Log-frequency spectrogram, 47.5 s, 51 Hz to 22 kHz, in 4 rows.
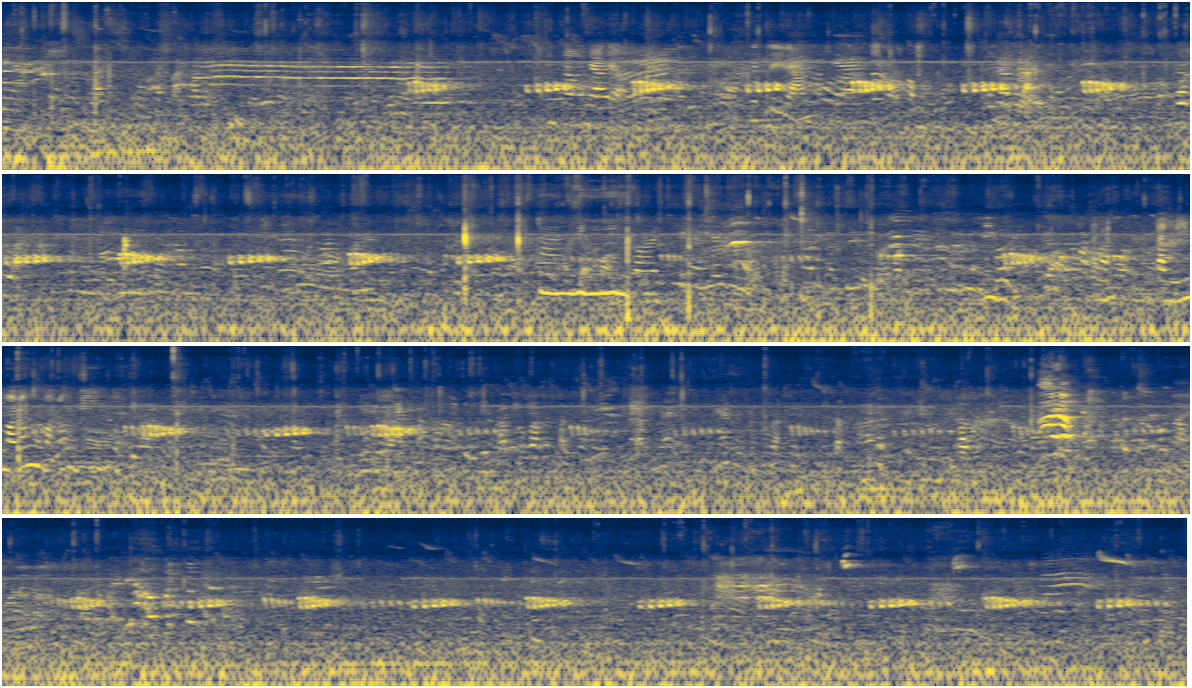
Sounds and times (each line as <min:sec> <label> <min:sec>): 0:00.0 Elderly voice chat 0:40.2
0:04.1 Birdsong 0:47.4
0:38.0 Frogs sound 0:47.3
